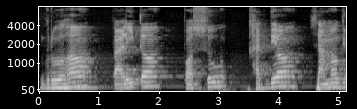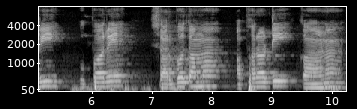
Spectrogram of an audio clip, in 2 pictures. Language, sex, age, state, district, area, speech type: Odia, male, 18-30, Odisha, Dhenkanal, rural, read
